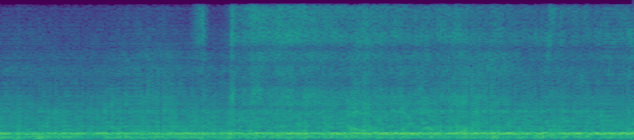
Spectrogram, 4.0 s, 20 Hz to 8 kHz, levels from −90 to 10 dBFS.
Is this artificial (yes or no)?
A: yes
